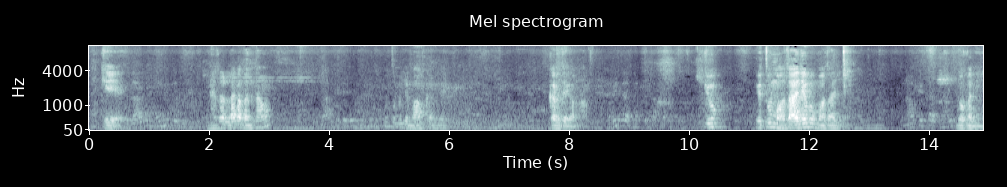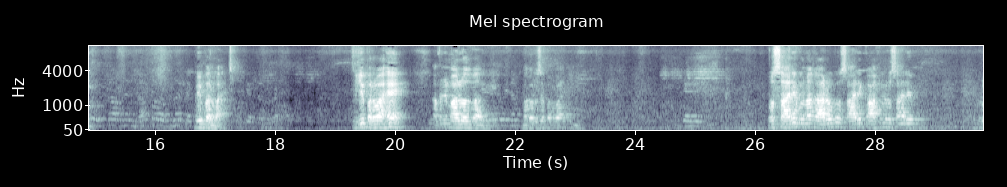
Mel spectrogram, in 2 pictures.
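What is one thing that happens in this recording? An elderly man speaks calmly and with feeling, close to a microphone, in short bursts with pauses.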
